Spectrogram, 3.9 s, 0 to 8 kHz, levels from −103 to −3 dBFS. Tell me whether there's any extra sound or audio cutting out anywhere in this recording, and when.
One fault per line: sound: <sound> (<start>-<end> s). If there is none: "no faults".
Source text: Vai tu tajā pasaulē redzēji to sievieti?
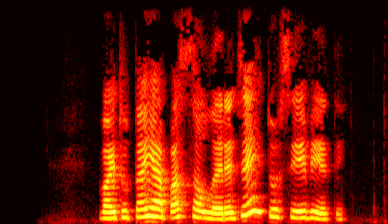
no faults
